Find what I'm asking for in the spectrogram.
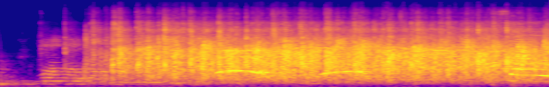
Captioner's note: audience applauds and cheers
